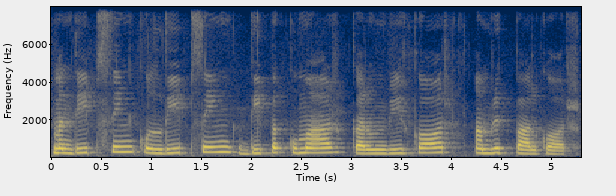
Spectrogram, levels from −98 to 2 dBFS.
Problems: none marked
